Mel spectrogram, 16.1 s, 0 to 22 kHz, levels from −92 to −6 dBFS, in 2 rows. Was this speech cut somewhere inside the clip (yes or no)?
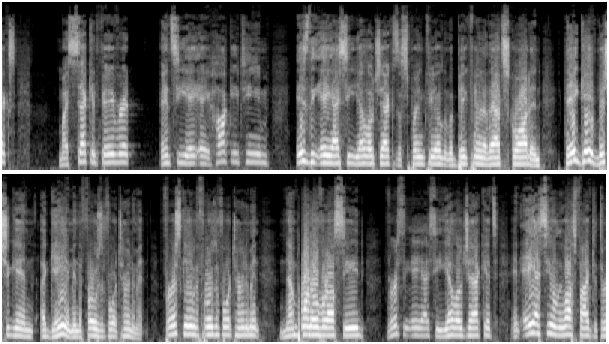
no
